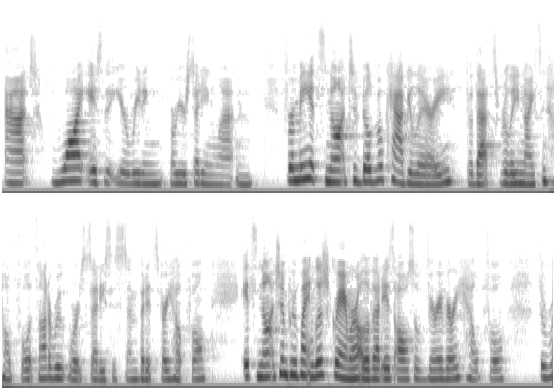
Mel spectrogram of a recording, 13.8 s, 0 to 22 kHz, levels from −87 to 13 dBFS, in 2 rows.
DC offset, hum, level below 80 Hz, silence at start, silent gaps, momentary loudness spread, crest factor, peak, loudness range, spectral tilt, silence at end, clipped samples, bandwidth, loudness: 3%; none; -58 dBFS; 0.05 s; none; 16 LU; 16 dB; -8 dBFS; 7 LU; -7.5 dB/octave; 0 s; under 0.1%; 7.6 kHz; -25 LUFS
